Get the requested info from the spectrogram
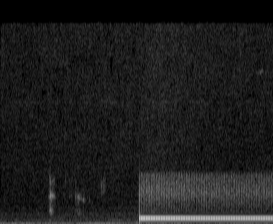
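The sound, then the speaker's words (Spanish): After a moment of quiet with a couple of faint beeps, a loud, steady telephone ringback tone abruptly begins and hums on unbroken to the end, clear, with no voices. “Y entró.”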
